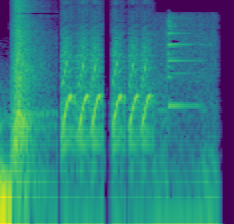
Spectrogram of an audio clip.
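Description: Cartoon-style title-card sound effects: a loud swishing hit at the start, then six quick upward-sliding pitched blips in two groups of three, ending on a short held tone.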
